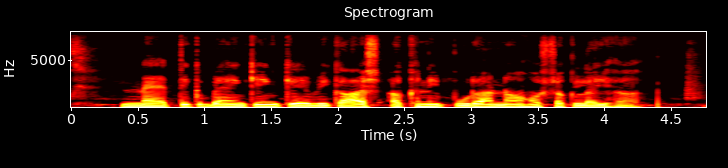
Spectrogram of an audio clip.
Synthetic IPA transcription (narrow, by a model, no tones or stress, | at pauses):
nɛːt̪ɪkbɛ̃ːŋkɪ̃ŋɡ̚keʋɪkaːʃɐkʰnipuːɾanɐɦoːʃəklaiɦɛː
